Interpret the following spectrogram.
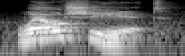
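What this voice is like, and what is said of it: Imitates another person's voice. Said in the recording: “in my Leslie Jordan voice.”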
